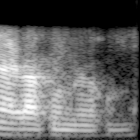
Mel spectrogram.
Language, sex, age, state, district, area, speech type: Bengali, male, 60+, West Bengal, Nadia, rural, conversation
